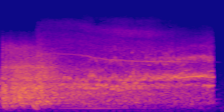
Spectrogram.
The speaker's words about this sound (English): One is the tire blowout, the other that precedes it might be a gunshot?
